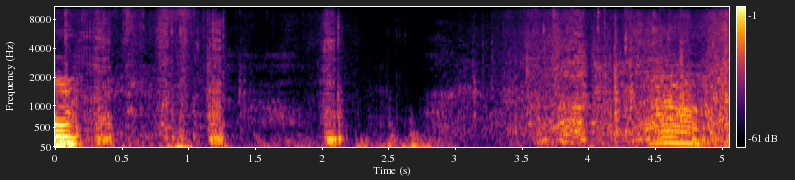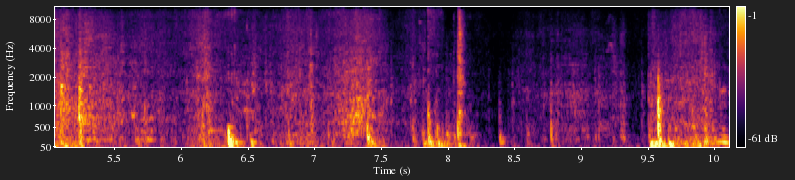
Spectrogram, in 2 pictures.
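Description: Wet cardboard boxes and their contents being shifted and handled, with irregular rustling and scraping and two sharp knocks in the second half.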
